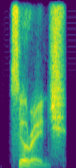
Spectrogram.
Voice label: "sewerage", British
